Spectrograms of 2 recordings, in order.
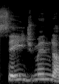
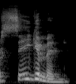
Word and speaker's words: Siegemund: Laura Siegemund, and I thought it was Siegmund. I thought Siegmund, but it's actually Laura Siegemund. That's how you pronounce it, over Paula Badosa 7562.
